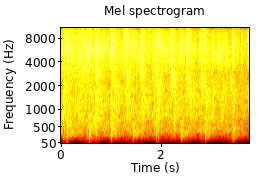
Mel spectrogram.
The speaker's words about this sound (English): And some of the mothers said they deserve a round of applause. So let's give them a round of applause this morning.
